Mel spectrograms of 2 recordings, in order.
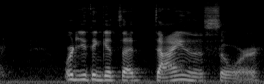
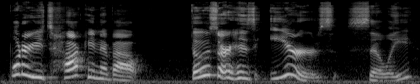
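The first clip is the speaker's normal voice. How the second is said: louder, higher exasperated comeback; indignant retort; 4 semitones higher, 4 dB louder than usual. Acted. Rabbit believer scoffs at the duck believer, louder. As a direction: scoff at the other reader.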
